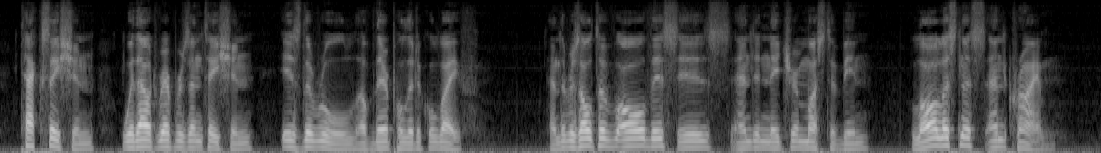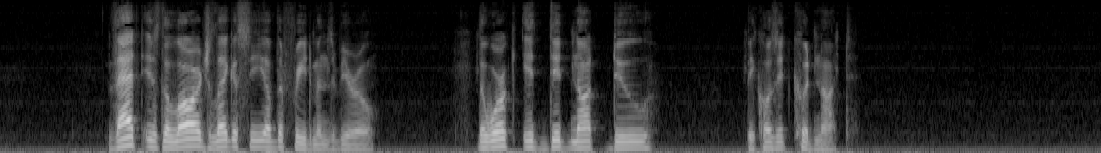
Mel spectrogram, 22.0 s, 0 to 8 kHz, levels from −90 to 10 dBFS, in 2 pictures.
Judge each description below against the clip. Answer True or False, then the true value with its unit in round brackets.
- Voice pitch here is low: True (120 Hz)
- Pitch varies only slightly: False (3.7 semitones)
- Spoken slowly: True (125 wpm)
